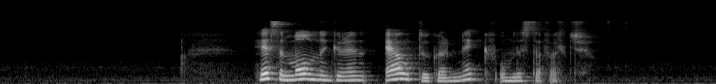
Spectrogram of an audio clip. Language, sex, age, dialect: Faroese, female, 36-60, Norðurstreymoy/Eysturoy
